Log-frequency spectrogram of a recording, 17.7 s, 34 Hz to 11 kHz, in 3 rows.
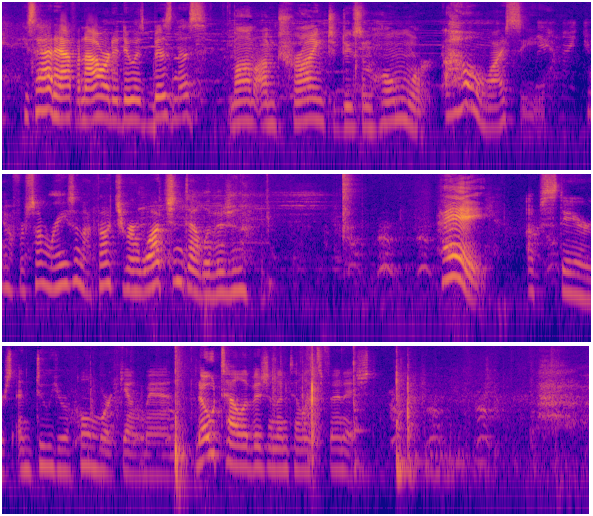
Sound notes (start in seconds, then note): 9.2 dog barking; 9.4 remote clicks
